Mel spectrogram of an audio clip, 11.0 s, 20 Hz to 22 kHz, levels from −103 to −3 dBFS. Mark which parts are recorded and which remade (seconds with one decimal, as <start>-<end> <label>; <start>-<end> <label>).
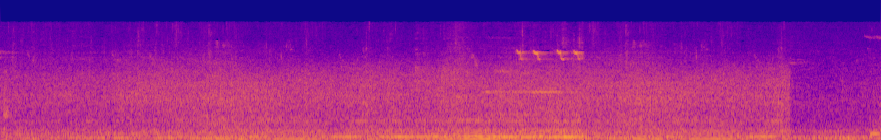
0.0-0.8 recorded; 0.8-1.4 remade; 1.4-5.7 recorded; 5.7-9.8 remade; 9.8-11.0 recorded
